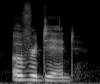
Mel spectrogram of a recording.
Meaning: simple past of overdo
- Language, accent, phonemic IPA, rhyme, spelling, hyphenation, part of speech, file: English, US, /ˌoʊ.vɚˈdɪd/, -ɪd, overdid, o‧ver‧did, verb, En-us-overdid.ogg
